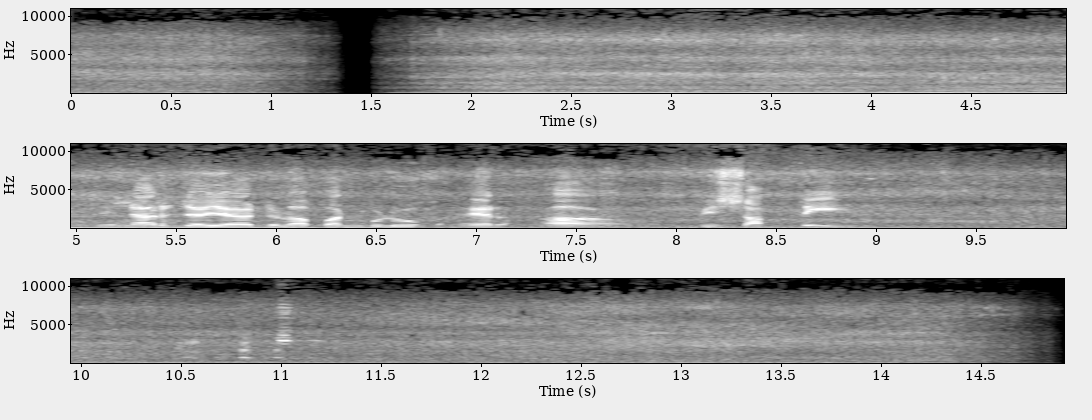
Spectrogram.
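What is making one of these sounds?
Motorcycles and cars pass along a road.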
